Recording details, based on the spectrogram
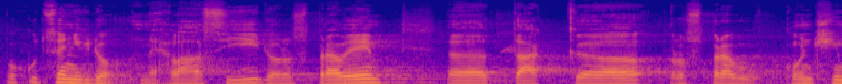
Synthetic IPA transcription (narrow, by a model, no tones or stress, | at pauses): po̞kut̪sɛɲɪɡdo̞̰nɛ̰ɦlaːsiːdo̞ɾo̞spɾavɪ | t̪ak | ɾo̞spɾavuko̞nt͡ʃiː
